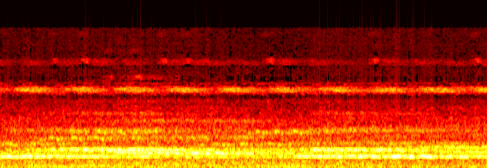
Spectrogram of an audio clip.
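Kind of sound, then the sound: insect, crickets chirping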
